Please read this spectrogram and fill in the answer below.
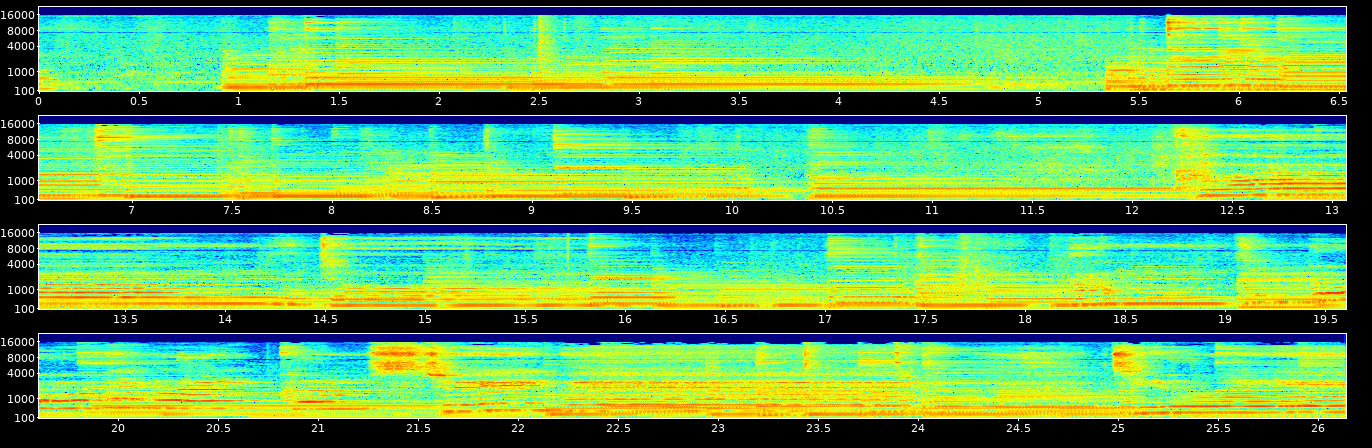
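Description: Live folk song on a steel-string acoustic guitar: chords ringing from about a second in, then a woman's voice singing over the guitar from about halfway through.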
